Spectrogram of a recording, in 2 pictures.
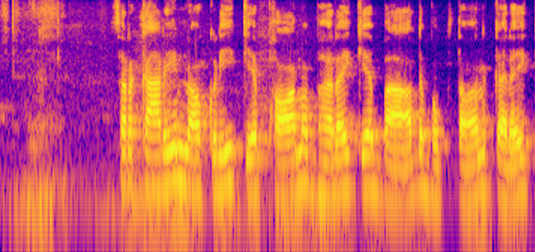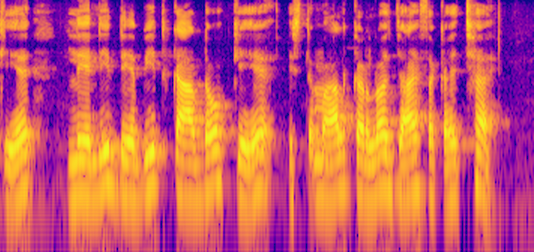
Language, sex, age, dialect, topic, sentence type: Maithili, male, 18-24, Angika, banking, statement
